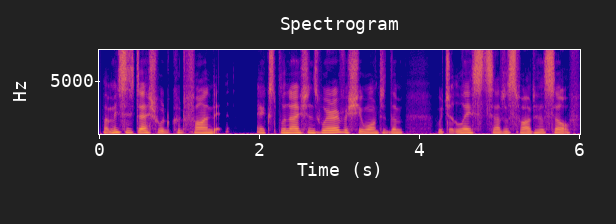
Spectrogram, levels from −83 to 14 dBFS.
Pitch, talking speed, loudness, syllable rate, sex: 165 Hz, 150 wpm, -20 LUFS, 4.9 syllables/s, female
